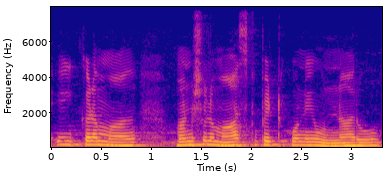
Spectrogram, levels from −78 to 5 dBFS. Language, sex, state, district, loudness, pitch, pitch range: Telugu, male, Andhra Pradesh, Guntur, -12 LUFS, 185 Hz, 175-200 Hz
